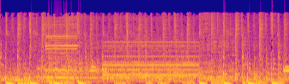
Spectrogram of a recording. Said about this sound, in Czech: Klaxon troubí.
